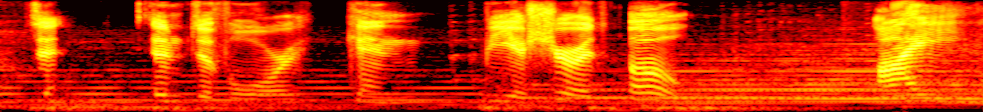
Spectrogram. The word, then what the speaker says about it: Cimduvor: would be almost as if, how do you pronounce that guy's name? Cimduvor. Cimduvor can be assured, oh, I helped in defending Theron because I scared these guys off.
